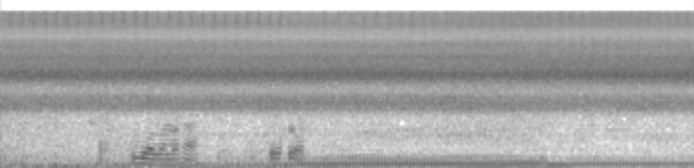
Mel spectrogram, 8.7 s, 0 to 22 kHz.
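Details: Summer cicadas at the Mỹ Luôn eco-tourism site, 2021, fill the air with a continuous shrill, hissing buzz. Brief spoken words surface near the start and middle, and a low hum runs beneath the insects' steady drone.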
